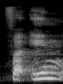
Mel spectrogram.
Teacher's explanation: نون میں اخفا ہوگا، نون کی آواز کو ناک میں چھپا کر پڑھیں گے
